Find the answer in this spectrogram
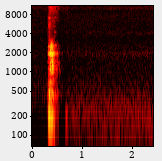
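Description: A single short, pitched cry, about a quarter of a second long, a third of a second in.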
